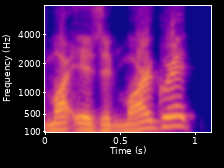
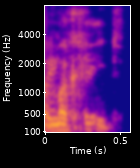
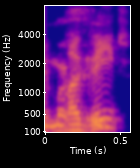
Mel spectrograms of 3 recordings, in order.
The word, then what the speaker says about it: Margriet: Your singer, is it Margaret? Yeah, Margriet. Yeah, we say Margriet.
